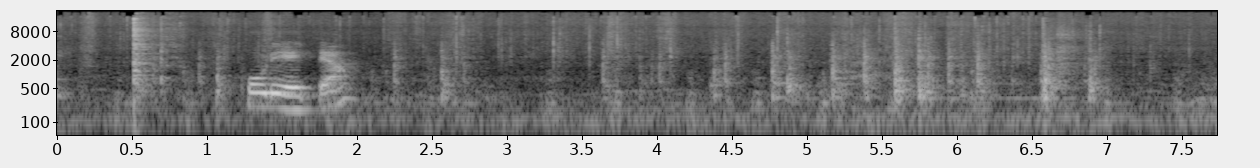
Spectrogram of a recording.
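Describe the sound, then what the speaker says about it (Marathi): Boiled potatoes are mashed with a spoon in a pan or bowl, giving a run of close clinks and soft squashing scrapes over a faint sizzle, with a brief spoken phrase early on. "बटाटे असे बारीक करून घ्यायचे आहेत चमच्याने."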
